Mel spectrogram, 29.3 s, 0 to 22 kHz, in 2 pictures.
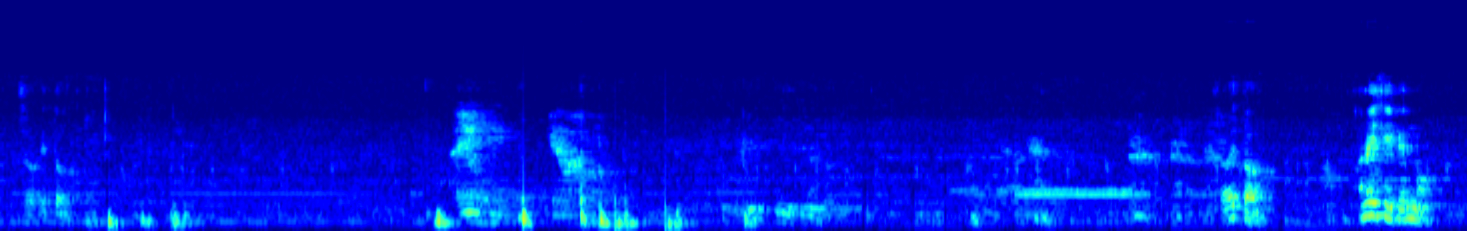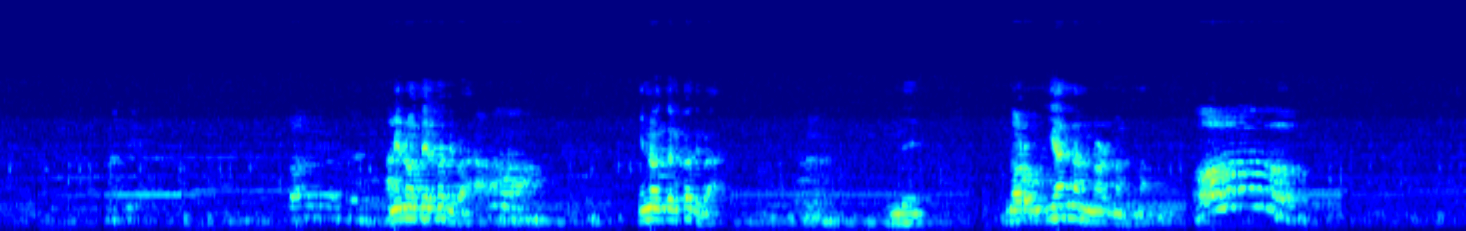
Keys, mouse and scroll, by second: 6.2 =, 6.7 =, 13.0-13.4 drag, 19.9-20.5 drag.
